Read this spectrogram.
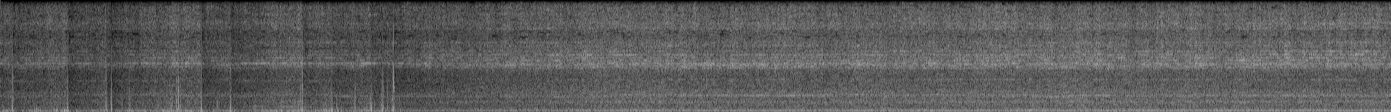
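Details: Right after a one-piece aluminum driveshaft was installed, at cruise: a loud, steady low droning hum with a rough rushing layer beneath it. The owner asks whether this is normal or the U-joints need grease.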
